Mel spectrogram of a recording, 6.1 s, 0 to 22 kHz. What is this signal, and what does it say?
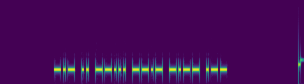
Morse code, heard as a keyed tone, about 26 wpm, 700 Hz. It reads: KI7QYW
